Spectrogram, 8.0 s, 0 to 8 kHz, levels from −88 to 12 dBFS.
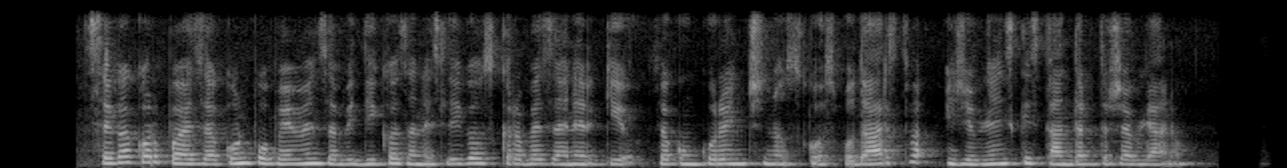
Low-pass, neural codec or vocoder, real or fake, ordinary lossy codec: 7.2 kHz; vocoder, 22.05 kHz, 80 mel bands, WaveNeXt; fake; none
